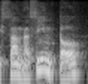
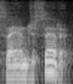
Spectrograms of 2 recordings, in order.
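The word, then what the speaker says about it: San Jacinto: Mexia or San Justa, which in Spanish would be Saninto. Everybody else would think is San Hento. To us, it's San Justa. And don't tell us we're saying it wrong.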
